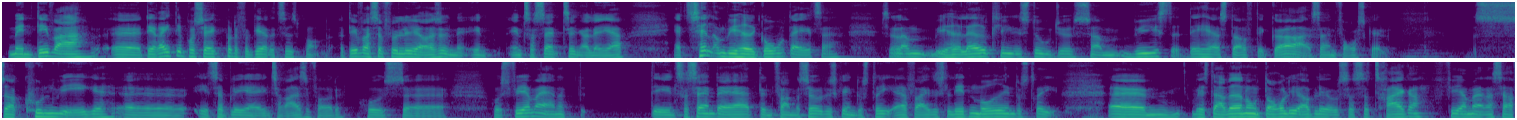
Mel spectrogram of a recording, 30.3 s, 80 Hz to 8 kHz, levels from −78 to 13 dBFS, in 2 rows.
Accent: native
